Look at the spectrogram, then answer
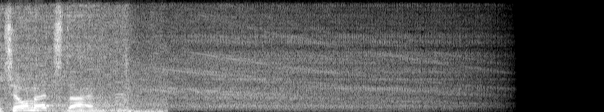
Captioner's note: saw revs down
